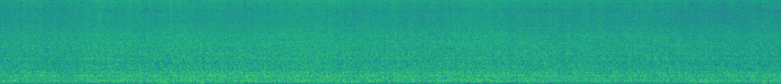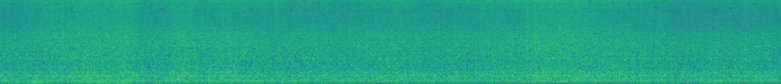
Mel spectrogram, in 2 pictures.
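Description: Heavy rain pouring steadily onto a veranda roof, an even unbroken hiss of water.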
